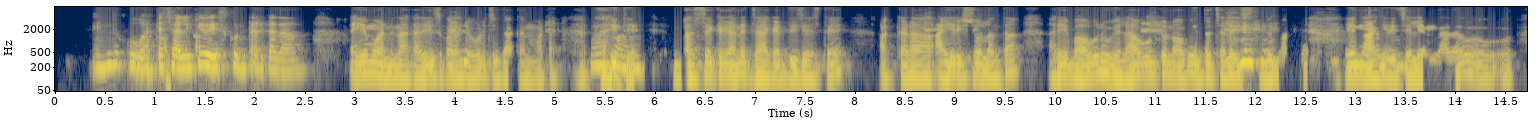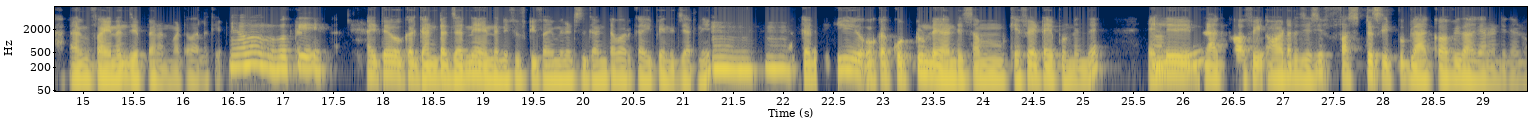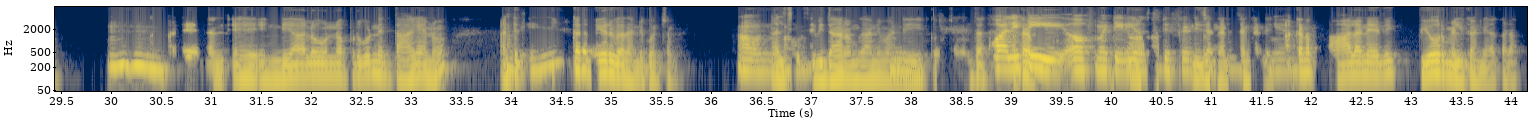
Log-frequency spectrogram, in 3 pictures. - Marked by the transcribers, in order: giggle; in English: "జాకెట్"; other background noise; chuckle; in English: "ఐ‌యమ్ ఫైన్"; tapping; in English: "జర్నీ"; in English: "ఫిఫ్టీ ఫైవ్ మినిట్స్"; in English: "జర్నీ"; in English: "సమ్ కెఫే టైప్"; in English: "బ్లాక్ కాఫీ ఆర్డర్"; in English: "ఫస్ట్ సిప్ బ్లాక్ కాఫీ"; in English: "క్వాలిటీ ఆఫ్ మెటీరియల్స్ డిఫరెంట్"; in English: "ప్యూర్ మిల్క్"
- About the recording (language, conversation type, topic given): Telugu, podcast, మీరు ఒంటరిగా వెళ్లి చూసి మరచిపోలేని దృశ్యం గురించి చెప్పగలరా?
